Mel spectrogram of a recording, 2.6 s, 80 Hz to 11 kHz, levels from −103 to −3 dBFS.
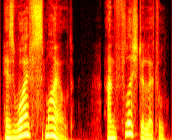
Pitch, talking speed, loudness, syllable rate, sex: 145 Hz, 165 wpm, -16 LUFS, 5.0 syllables/s, male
